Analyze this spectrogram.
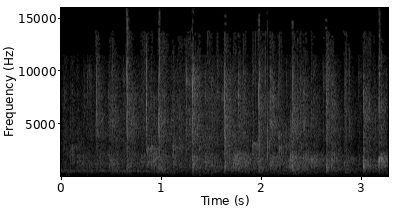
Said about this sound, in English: Give my volunteers a round of applause.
